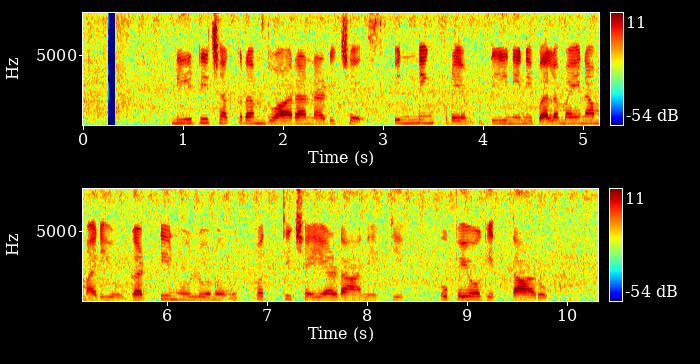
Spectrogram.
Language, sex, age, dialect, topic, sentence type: Telugu, female, 18-24, Southern, agriculture, statement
